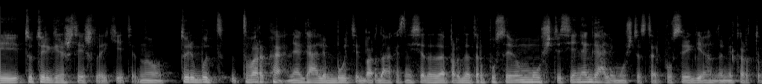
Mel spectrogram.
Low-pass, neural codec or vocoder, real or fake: 14.4 kHz; vocoder, 44.1 kHz, 128 mel bands every 256 samples, BigVGAN v2; fake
